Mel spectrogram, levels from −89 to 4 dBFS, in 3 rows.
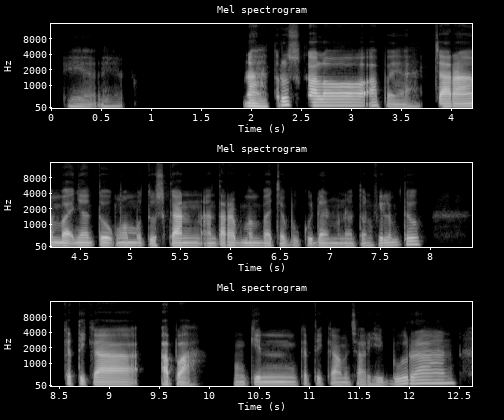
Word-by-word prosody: Iya 95 Hz, -5 st, -9 dB
iya. 95 Hz, +1 st, -12 dB, 1.2 s
Nah, 115 Hz, -5 st, +5 dB
terus 155 Hz, 0 st, +1 dB
kalo 135 Hz, -1 st, +7 dB, 0.5 s
apa 135 Hz, -, -6 dB
ya, 90 Hz, -1 st, -6 dB, 0.3 s
cara 105 Hz, +1 st, +6 dB
Mbaknya 105 Hz, 0 st, +1 dB
untuk 105 Hz, -2 st, 0 dB
memutuskan 105 Hz, -1 st, 0 dB
antara 95 Hz, +2 st, 0 dB
membaca 100 Hz, -2 st, -3 dB
buku 95 Hz, -2 st, -7 dB
dan 95 Hz, 0 st, -2 dB
menonton 95 Hz, +1 st, -7 dB
film 105 Hz, +2 st, -2 dB
tuh 135 Hz, +3 st, -2 dB, 0.7 s
ketika 100 Hz, -2 st, +2 dB, 0.2 s
apa? -, -, +1 dB, 0.3 s
Mungkin 100 Hz, 0 st, -3 dB
ketika 90 Hz, -, -6 dB
mencari 90 Hz, 0 st, -7 dB
hiburan 140 Hz, +8 st, -2 dB
100 Hz, 115 wpm, -25 LUFS, 95-110 Hz, 1.2 s, kalo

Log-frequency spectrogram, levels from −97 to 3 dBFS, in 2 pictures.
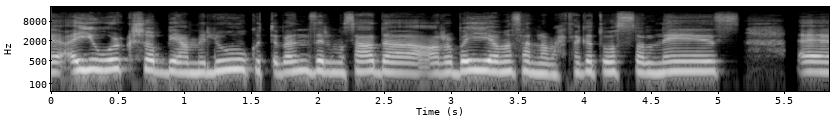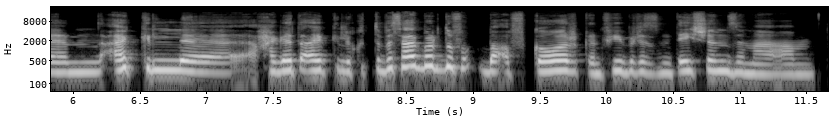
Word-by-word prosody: أي 260 Hz, +3 st, +6 dB
workshop 275 Hz, +1 st, +2 dB
بيعملوه 235 Hz, +2 st, +2 dB
وكنت 245 Hz, -4 st, -6 dB
بانزِل 235 Hz, +1 st, +1 dB
مساعدة 235 Hz, +2 st, -1 dB, 0.2 s
عربية 240 Hz, +4 st, +3 dB
مثلًا 235 Hz, +1 st, -1 dB
لو 205 Hz, -, -1 dB
محتاجة 220 Hz, +4 st, -5 dB
توصَّل 225 Hz, -1 st, -3 dB
ناس 240 Hz, +1 st, -1 dB, 0.5 s
آمم، 225 Hz, -1 st, -1 dB
أكْل 260 Hz, -2 st, +2 dB, 0.5 s
حاجات 250 Hz, +2 st, 0 dB
أكْل، 250 Hz, -1 st, 0 dB
كنت 255 Hz, -, -12 dB
باساعد 320 Hz, +5 st, +4 dB
برضه 335 Hz, -2 st, +3 dB
ف 295 Hz, -2 st, -7 dB
بأفكار 240 Hz, +1 st, +1 dB
كان 215 Hz, -4 st, -9 dB
في 245 Hz, +3 st, -4 dB
presentations 235 Hz, +2 st, -3 dB
مع 195 Hz, -1 st, -7 dB
240 Hz, 130 wpm, -23 LUFS, 225-255 Hz, 0.5 s, أي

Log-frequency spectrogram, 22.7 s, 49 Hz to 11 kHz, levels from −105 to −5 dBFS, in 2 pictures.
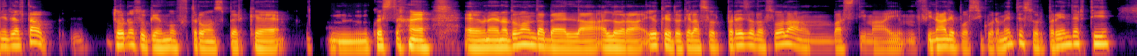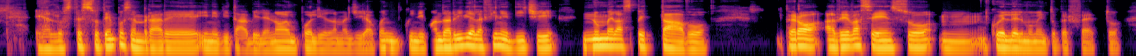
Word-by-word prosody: in 130 Hz, -, 0 dB
realtà, 140 Hz, +7 st, +1 dB, 0.2 s
mhmm, 105 Hz, +2 st, -21 dB, 0.3 s
torno 150 Hz, -1 st, +3 dB
su 130 Hz, -4 st, -2 dB
Game 115 Hz, +1 st, 0 dB
of 110 Hz, -1 st, -7 dB
Thrones 105 Hz, -3 st, -1 dB
perché, 105 Hz, 0 st, -1 dB, 0.4 s
mhmm, 100 Hz, -1 st, -1 dB
questa 130 Hz, +4 st, 0 dB, 0.2 s
è 115 Hz, -1 st, +3 dB, 0.3 s
è 115 Hz, -1 st, +3 dB
una 115 Hz, +1 st, +4 dB
è 115 Hz, -, +5 dB
una 120 Hz, -, +6 dB
domanda 145 Hz, 0 st, +3 dB
bella. 105 Hz, -1 st, +1 dB
Allora, 110 Hz, -2 st, +2 dB
io 140 Hz, -, +3 dB
credo 120 Hz, -6 st, +1 dB
che, 115 Hz, -, -2 dB
la 110 Hz, -1 st, +1 dB
sorpresa 130 Hz, +6 st, 0 dB
da 125 Hz, -4 st, -2 dB
sola 155 Hz, +6 st, +1 dB
non 105 Hz, -3 st, -9 dB
basti 105 Hz, +1 st, -7 dB
mai, 95 Hz, -2 st, -7 dB
un 100 Hz, -, -14 dB
finale 120 Hz, +3 st, +1 dB
può 100 Hz, -3 st, -7 dB
sicuramente 115 Hz, -, -4 dB
sorprenderti, 165 Hz, -, -1 dB, 0.6 s
e 110 Hz, -, -7 dB
allo 105 Hz, 0 st, -4 dB
stesso 115 Hz, +2 st, 0 dB
tempo 130 Hz, +4 st, +1 dB
sembrare 100 Hz, -4 st, -1 dB
inevitabile, 95 Hz, -3 st, -5 dB
no, 105 Hz, +1 st, -2 dB
è -, -, -1 dB
un 100 Hz, 0 st, -3 dB
po' 105 Hz, -, -4 dB
lì 95 Hz, -1 st, -4 dB
la 90 Hz, -1 st, -8 dB
magia. 90 Hz, -1 st, -8 dB
Quan 105 Hz, +1 st, -3 dB
quindi 105 Hz, -2 st, -2 dB
quando 110 Hz, +3 st, +1 dB
arrivi 130 Hz, +5 st, +3 dB
alla 130 Hz, -3 st, +3 dB
fine 130 Hz, +2 st, 0 dB
e -, -, 0 dB
dici: 110 Hz, +2 st, -1 dB, 0.3 s
"Non 125 Hz, +2 st, +4 dB
me 135 Hz, 0 st, +5 dB
l'aspettavo, 110 Hz, -6 st, +1 dB, 0.7 s
però 125 Hz, -1 st, +6 dB
aveva 125 Hz, +3 st, +3 dB
senso," 115 Hz, 0 st, +1 dB
mhmm, 100 Hz, 0 st, -6 dB
quello 115 Hz, 0 st, +2 dB
è 110 Hz, -, +4 dB
il 105 Hz, -, -1 dB
momento 100 Hz, -2 st, -4 dB
perfetto. -, -, -11 dB
110 Hz, 175 wpm, -22 LUFS, 105-125 Hz, 0.7 s, una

